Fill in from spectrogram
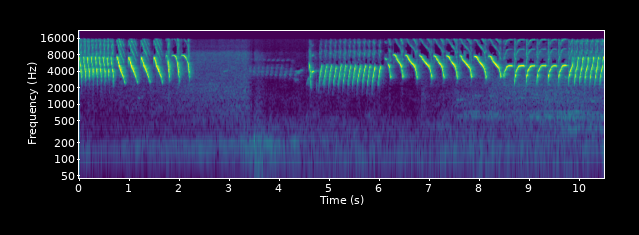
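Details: Gloster canary song of rapid descending whistles, broken by a short quiet gap with soft rustling, then resuming with fast trills and buzzy phrases.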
